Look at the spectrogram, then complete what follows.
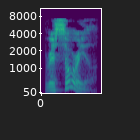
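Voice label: "rasorial", British English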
